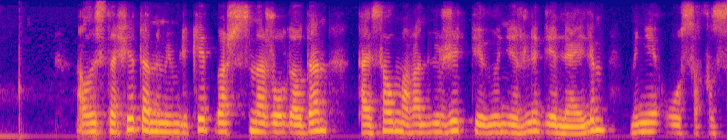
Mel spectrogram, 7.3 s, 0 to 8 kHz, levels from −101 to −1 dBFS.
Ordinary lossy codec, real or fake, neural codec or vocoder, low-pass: Opus, 16 kbps; real; none; 7.2 kHz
